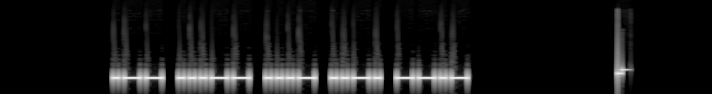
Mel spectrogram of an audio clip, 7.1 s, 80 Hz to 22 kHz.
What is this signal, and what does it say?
Morse code, heard as a keyed tone, about 22 wpm, 700 Hz. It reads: W3VFQ
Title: USA Call Signs - 5 Characters - 2x Character Spacing - 22wpm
